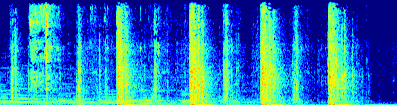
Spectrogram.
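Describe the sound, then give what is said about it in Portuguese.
A hand loom weaving wool blankets in the ancient Berber tradition of Mértola, its beater striking in a steady rhythm of sharp wooden clacks about every second, with softer creaks and rattles between the beats. “Este som vem de longe da tecelagem de mantas de lá das antigas tradições berberes na Mértula muçulmana.”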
